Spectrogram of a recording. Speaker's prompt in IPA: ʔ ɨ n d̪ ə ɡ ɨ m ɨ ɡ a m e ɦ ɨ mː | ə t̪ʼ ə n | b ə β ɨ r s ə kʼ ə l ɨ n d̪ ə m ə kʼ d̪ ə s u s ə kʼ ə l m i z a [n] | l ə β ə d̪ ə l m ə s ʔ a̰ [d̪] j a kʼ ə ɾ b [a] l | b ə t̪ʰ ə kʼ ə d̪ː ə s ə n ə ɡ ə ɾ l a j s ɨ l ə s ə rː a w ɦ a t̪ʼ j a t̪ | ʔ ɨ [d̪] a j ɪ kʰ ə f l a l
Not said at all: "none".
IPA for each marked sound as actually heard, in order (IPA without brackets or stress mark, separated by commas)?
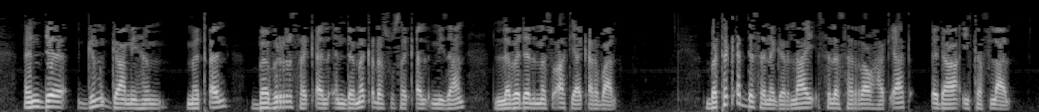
n, t̪, a, d̪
